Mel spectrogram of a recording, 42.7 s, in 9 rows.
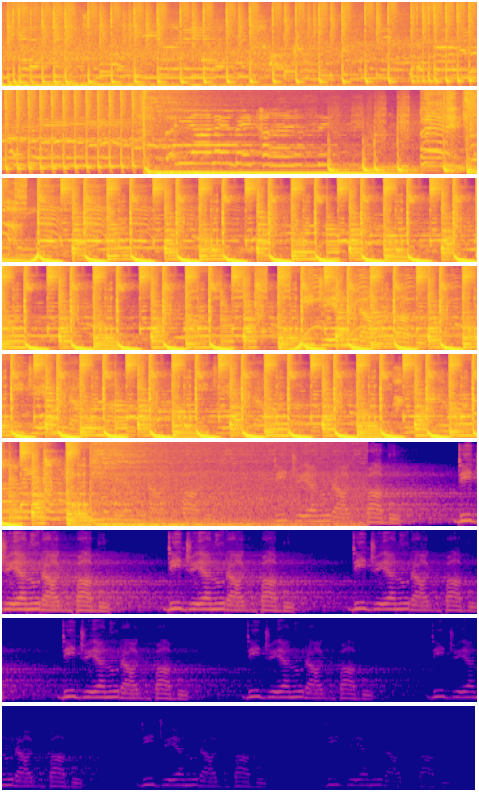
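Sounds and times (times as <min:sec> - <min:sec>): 
full electronic bass club dance remix: 0:00.0 - 0:27.4.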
